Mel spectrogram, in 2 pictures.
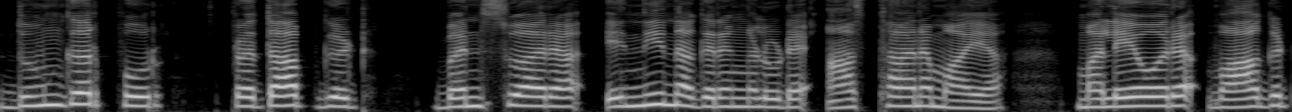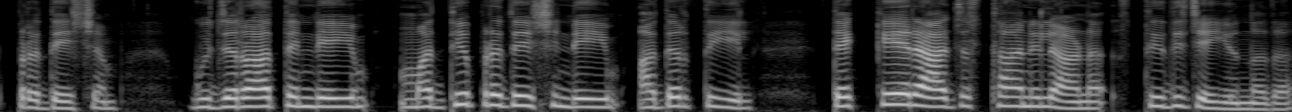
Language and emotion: Malayalam, neutral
